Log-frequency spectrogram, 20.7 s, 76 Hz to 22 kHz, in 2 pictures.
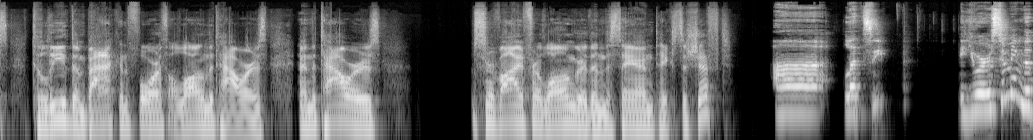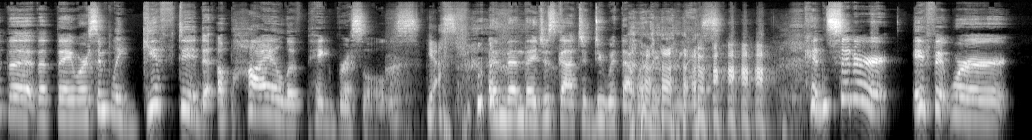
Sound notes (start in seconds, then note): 16.5 guessers laughing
